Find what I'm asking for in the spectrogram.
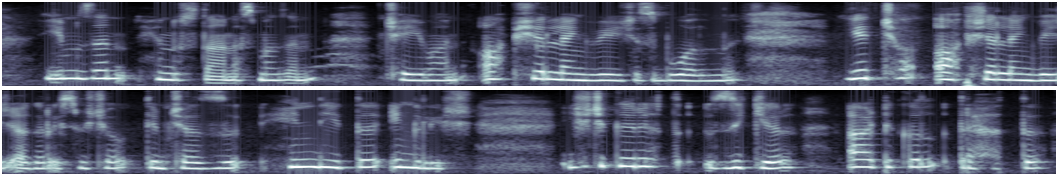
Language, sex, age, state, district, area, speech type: Kashmiri, female, 30-45, Jammu and Kashmir, Budgam, rural, spontaneous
